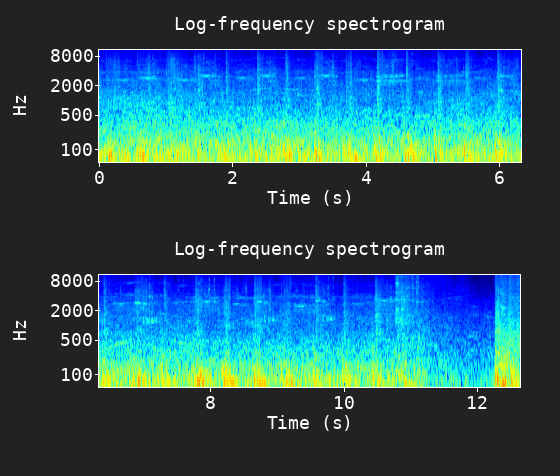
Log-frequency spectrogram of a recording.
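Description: Heavy metal footsteps clank and thud at a steady walking pace.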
